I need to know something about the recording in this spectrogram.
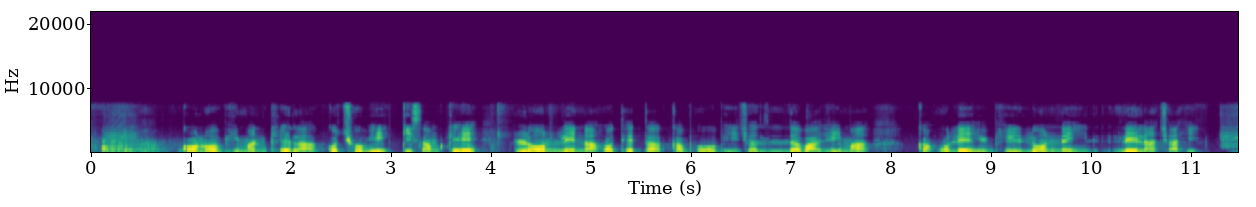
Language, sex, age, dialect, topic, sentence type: Chhattisgarhi, male, 18-24, Western/Budati/Khatahi, banking, statement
